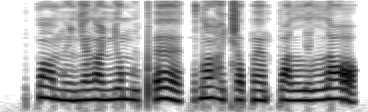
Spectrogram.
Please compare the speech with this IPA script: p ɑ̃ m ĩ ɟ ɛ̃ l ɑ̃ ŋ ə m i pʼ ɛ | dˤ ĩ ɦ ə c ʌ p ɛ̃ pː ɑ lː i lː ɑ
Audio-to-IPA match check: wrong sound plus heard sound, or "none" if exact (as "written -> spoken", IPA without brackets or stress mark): ŋ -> ɲ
